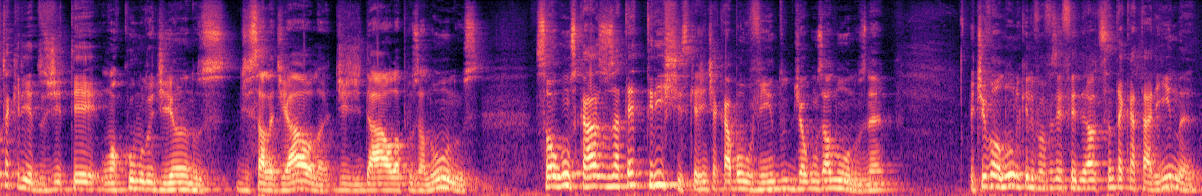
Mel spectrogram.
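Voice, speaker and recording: A man's voice: on the high side, a little mellow. A man teaching a recorded grammar lesson, talking straight to the student and repeating the key points.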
